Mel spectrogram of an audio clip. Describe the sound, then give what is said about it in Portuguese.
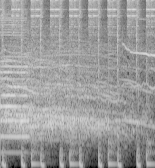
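A crowd at a live forró show in Vitória, Espírito Santo, Brazil, shouts and cheers in a dense, steady roar, carried over a thumping, regular bass beat and bright sustained music throughout. “Cadê o grito da galera? Para a sanfona!”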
